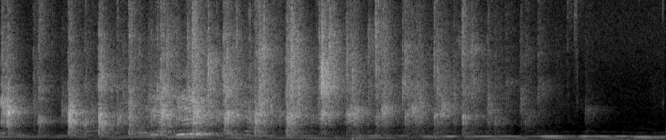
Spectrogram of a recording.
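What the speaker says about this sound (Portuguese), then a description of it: "Você diga amém e se assenta aplaudindo a Jesus." A church congregation at a Friday worship service applauds for Jesus, a steady run of moderate clapping over sustained organ or keyboard tones, thinning out toward the end.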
